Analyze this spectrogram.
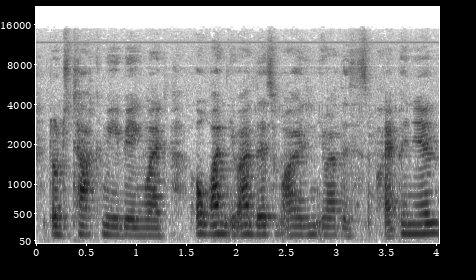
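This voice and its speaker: A man speaks at a medium pitch. Noticeable background noise and audible room echo fill the recording. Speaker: YouTuber music reviewer. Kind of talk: casual vlog talk. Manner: animated.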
